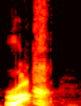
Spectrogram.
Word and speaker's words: ruach: Now, you got to say it like you got something stuck in the back of your throat, like ruach.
